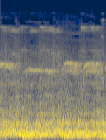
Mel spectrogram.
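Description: Drum and lyre band playing: a dense, steady drum beat under a run of high, ringing held notes, each about half a second long and stepping in pitch.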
